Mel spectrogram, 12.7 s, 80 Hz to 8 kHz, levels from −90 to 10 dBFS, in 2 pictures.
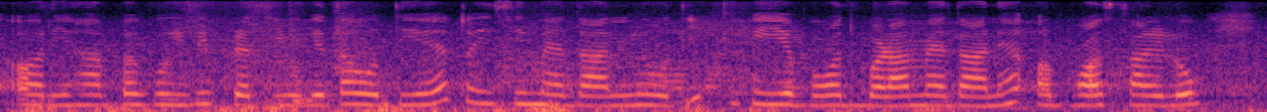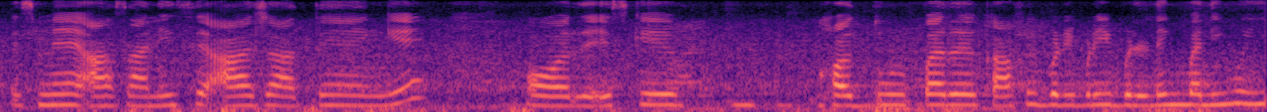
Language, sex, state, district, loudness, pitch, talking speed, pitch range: Hindi, female, Rajasthan, Nagaur, -22 LUFS, 260 Hz, 190 wpm, 250-275 Hz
